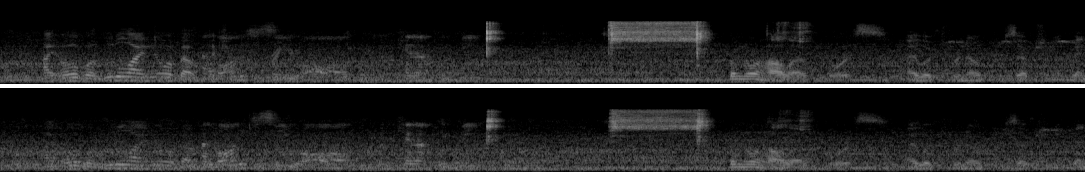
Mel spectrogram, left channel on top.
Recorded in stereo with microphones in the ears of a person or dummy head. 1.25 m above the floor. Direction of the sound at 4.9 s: 75° left (ahead or behind).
